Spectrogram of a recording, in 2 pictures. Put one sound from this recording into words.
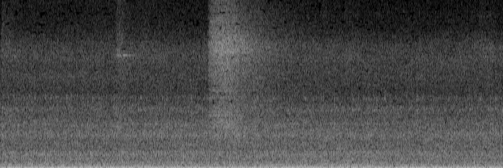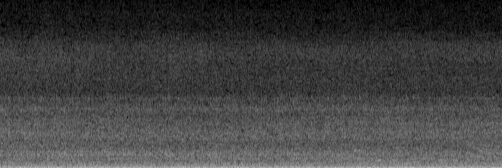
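A bus engine idles with a low, steady rumble nearby.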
